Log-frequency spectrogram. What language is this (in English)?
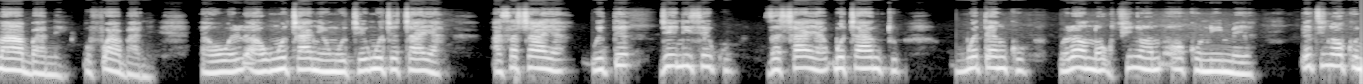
Igbo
